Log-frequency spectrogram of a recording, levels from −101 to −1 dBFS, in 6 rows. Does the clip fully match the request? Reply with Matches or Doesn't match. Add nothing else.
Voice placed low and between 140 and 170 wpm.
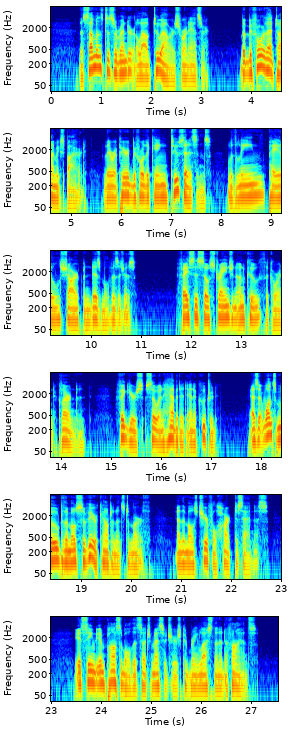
Matches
